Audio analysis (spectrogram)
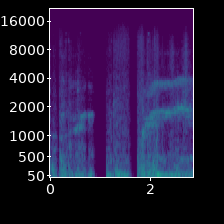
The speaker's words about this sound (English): What the hell's going on out here? That's the kids. Who is that screaming? Are you laughing? Who?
